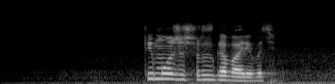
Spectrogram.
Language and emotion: Russian, neutral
